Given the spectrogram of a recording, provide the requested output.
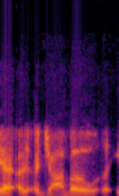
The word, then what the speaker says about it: Ojabo: David, Ojabo, he's... – Oh, it's a hard J, my bad.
